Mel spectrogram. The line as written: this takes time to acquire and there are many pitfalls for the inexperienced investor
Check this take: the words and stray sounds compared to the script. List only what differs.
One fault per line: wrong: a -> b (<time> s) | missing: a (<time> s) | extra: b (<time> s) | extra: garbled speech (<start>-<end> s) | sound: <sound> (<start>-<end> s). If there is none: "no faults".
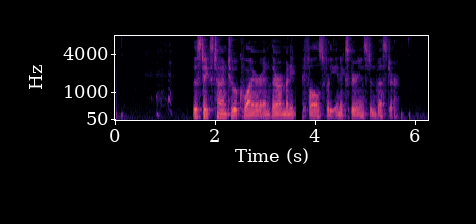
sound: laugh (0.6-1.2 s)
sound: dropout (3.6-3.8 s)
